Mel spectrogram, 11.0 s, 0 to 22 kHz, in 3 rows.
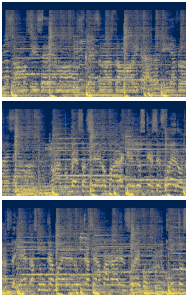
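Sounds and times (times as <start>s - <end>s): hip hop beat with drums and bass: 0.0s - 11.0s.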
